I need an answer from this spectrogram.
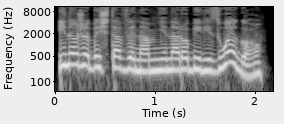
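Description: A woman's voice: medium pitch, expressive, fast talker, warm tone, no echo, studio quality, pitched above the performer's own voice, close to an everyday voice. A woman voicing a wary, suspicious middle-aged peasant wife in a storybook. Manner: wary, half-voiced remarks.

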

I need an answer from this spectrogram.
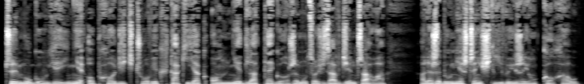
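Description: A man narrating a classic novel as an audiobook in an expressive storytelling manner. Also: fairly low pitch, moderate pace, breathy edge, dry recording, clean studio sound. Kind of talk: scripted literary narration.

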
